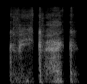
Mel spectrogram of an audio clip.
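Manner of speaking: whispered through a keyhole. A narrator's reading. Narrator whispering through the keyhole, whispered. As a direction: breathe the name. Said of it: "flüsterte ich durch das Schlüsselloch".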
